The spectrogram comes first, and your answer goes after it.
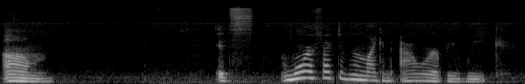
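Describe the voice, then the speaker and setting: A woman's voice: sits low, sing-song, slow, a little mellow, slight background noise, low-quality recording. A woman with a whistling s, giving a casual, rambling oracle card reading to viewers, informal and happy to swear. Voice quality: whistling s from dental work. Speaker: oracle card reader, host.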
